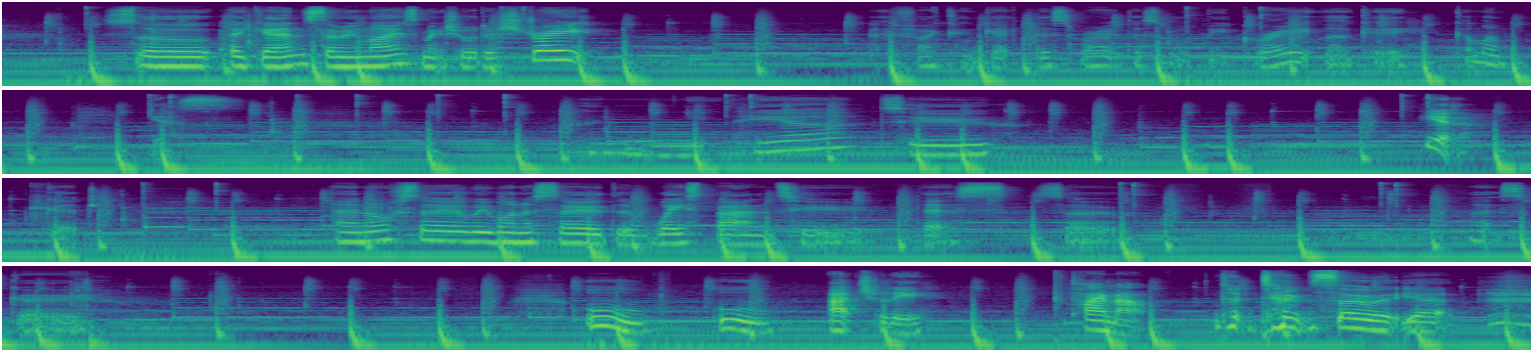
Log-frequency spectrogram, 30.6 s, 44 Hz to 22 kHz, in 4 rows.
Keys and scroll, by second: 1.2 alt+n.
